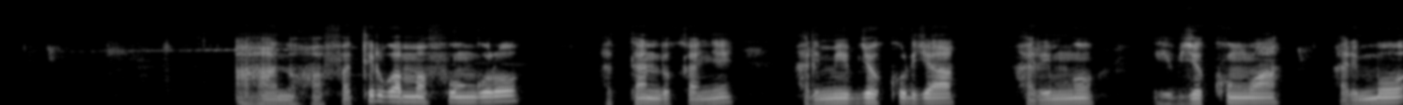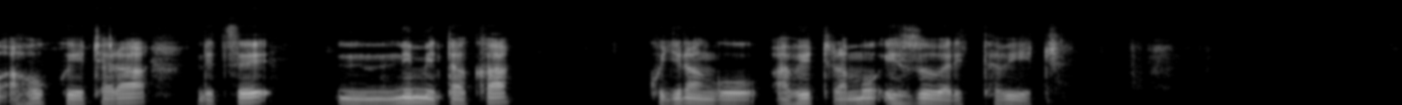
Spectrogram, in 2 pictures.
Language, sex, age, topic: Kinyarwanda, male, 18-24, finance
